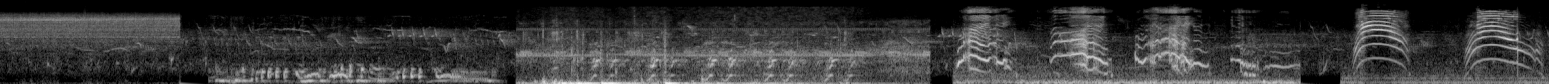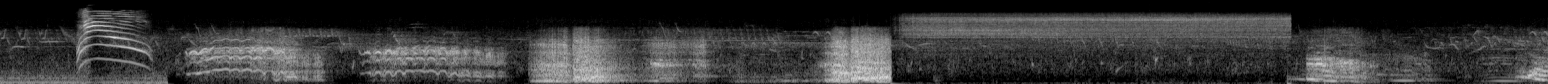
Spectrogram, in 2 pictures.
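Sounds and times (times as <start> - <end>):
harsh roaring calls: 5.2 - 17.2
animal calls: 5.2 - 18.5
high arching animal cries: 5.2 - 20.5.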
